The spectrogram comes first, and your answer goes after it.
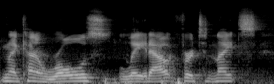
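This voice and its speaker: A man's voice: on the high side, level tone, measured pace, fairly bright tone, slight background noise. A man working as a game master, improvising scene narration and chatting casually with players.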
